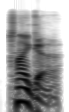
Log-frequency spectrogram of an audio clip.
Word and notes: tiger: British English

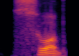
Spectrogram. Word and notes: swob: British English

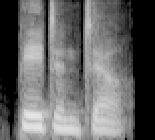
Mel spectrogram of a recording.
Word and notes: patentor: Indian

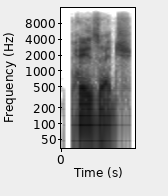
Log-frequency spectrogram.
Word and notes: paysage: American English

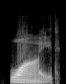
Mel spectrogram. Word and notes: white: American English

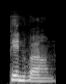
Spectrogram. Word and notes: pinworm: Indian

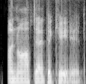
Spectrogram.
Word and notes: unauthenticated: American English

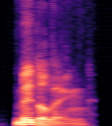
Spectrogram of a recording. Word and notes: middling: British English

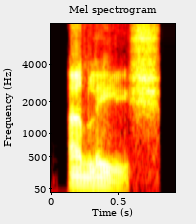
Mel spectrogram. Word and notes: unleash: British English

